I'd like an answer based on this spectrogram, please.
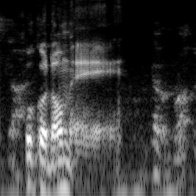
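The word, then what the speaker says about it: Fukudome: Fukodome.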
